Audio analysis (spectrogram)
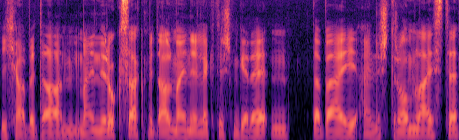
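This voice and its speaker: Fairly even intonation and a moderate pace come through in a dry, close sound with no echo. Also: man. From Switzerland. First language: Swiss German (speaking German). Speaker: van dweller. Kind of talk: recorded tips monologue.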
